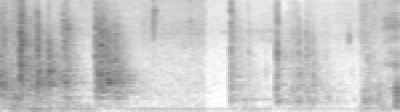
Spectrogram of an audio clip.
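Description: Objects being handled: a short clatter at the start, then a few light, separate clicks.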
